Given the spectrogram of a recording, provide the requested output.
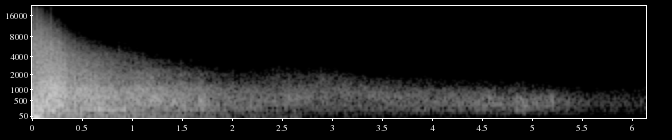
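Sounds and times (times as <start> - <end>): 
distant 9x19 pistol firing outdoors: 0.0 - 2.6.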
